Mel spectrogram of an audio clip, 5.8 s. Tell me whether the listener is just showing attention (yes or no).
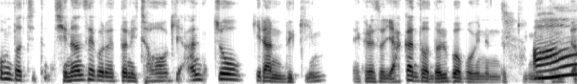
no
